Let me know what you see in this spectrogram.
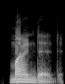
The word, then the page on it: minded: American English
